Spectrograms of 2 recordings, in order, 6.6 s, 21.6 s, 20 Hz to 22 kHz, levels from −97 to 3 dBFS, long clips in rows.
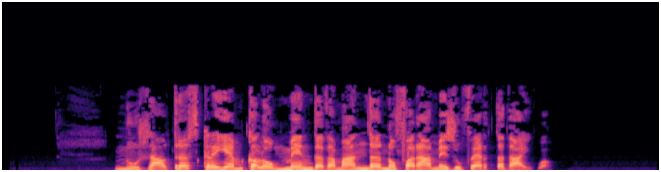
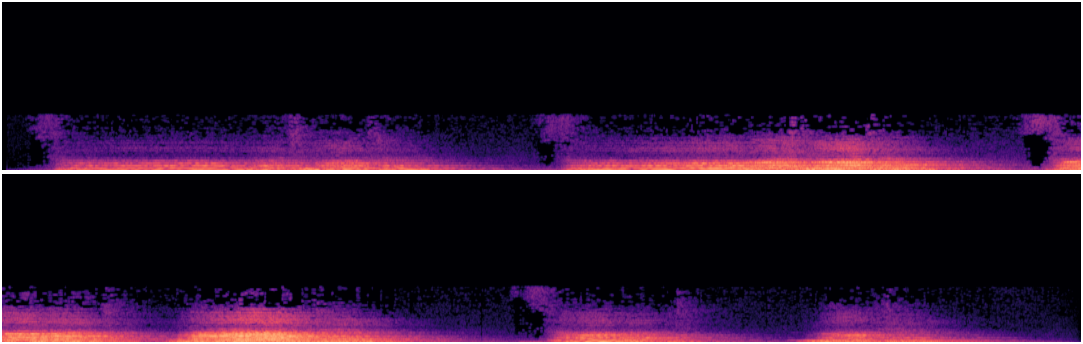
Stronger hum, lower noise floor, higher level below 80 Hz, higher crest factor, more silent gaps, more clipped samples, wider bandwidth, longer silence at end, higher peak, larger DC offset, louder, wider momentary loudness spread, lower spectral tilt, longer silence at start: neither; first, -77 dBFS vs -56 dBFS; second, -62 dBFS vs -52 dBFS; about the same, 16 dB vs 20 dB; neither; neither; first, 11.5 kHz vs 7.2 kHz; first, 1.1 s vs 0.9 s; about the same, 0 dBFS vs -2 dBFS; neither; first, -15 LUFS vs -22 LUFS; second, 9 LU vs 20 LU; second, -4 dB/octave vs -8.5 dB/octave; first, 1.15 s vs 0.5 s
